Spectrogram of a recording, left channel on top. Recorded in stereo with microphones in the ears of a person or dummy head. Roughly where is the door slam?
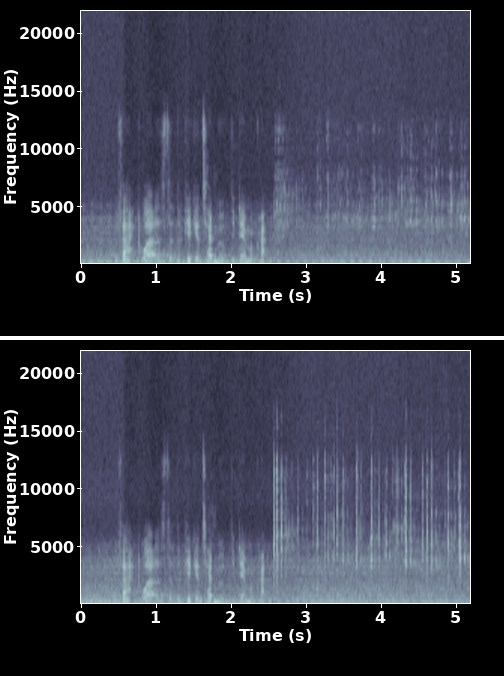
I don't hear a door slam.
